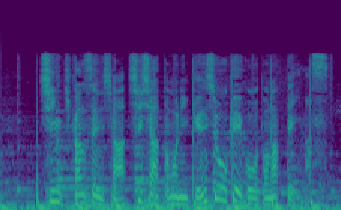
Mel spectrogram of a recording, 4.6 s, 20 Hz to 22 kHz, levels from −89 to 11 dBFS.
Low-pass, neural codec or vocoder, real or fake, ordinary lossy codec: none; none; real; none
